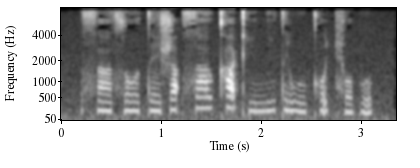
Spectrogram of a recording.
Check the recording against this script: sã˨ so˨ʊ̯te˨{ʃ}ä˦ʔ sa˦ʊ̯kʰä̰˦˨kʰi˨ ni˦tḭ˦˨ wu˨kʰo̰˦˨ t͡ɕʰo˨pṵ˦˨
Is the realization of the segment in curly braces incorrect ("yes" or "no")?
no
